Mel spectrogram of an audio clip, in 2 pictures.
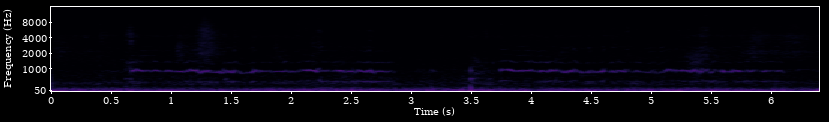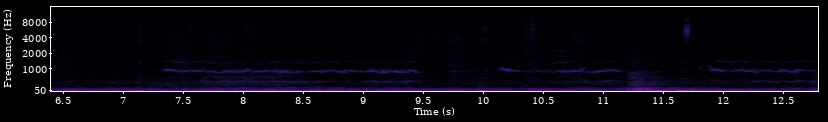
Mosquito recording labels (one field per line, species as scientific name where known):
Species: Anopheles squamosus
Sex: female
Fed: unfed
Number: one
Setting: cup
